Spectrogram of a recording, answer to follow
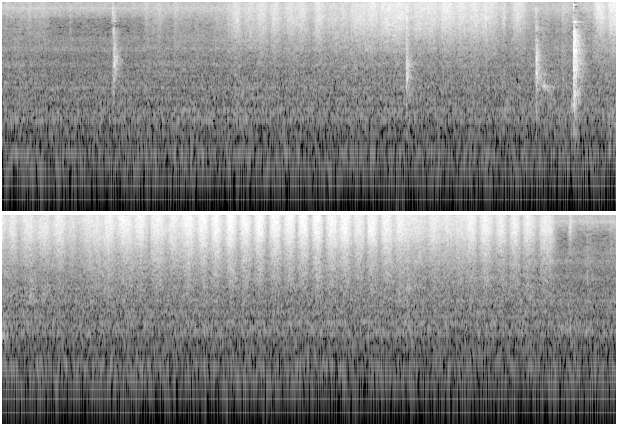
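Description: A wipe rubbed back and forth across a children's drawing board to erase it, in quick even strokes in the second half. A few sharp taps and knocks come before, the loudest about halfway.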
